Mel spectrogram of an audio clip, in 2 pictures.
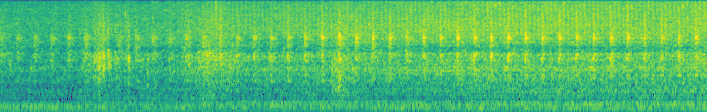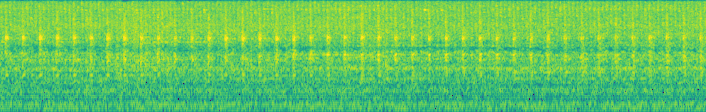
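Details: VW Polo Sedan engine at cold-start idle: crisp, regular ticking knock roughly two to three per second; knock fades as the engine warms up, cause not identified.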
